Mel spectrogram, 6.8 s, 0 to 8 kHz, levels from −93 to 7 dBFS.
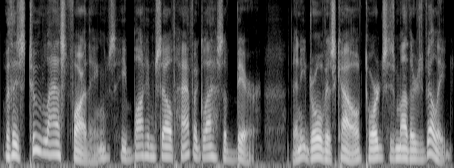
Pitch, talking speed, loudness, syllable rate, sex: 125 Hz, 195 wpm, -16 LUFS, 4.8 syllables/s, male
